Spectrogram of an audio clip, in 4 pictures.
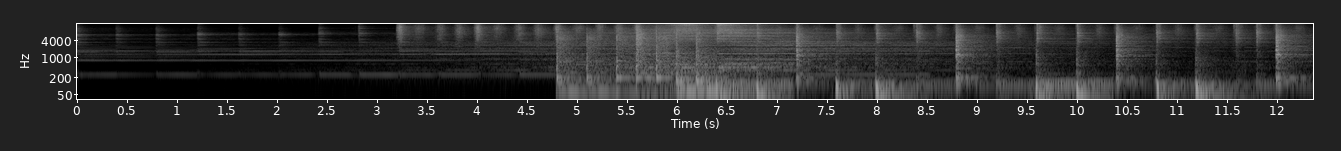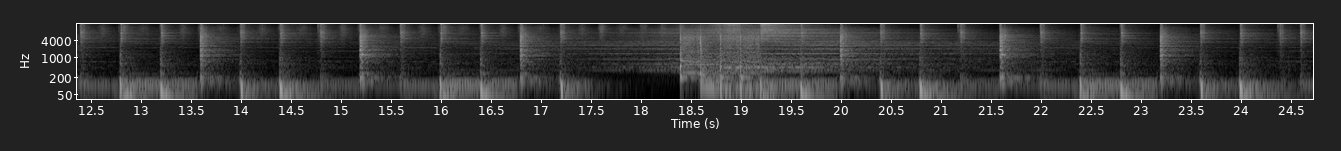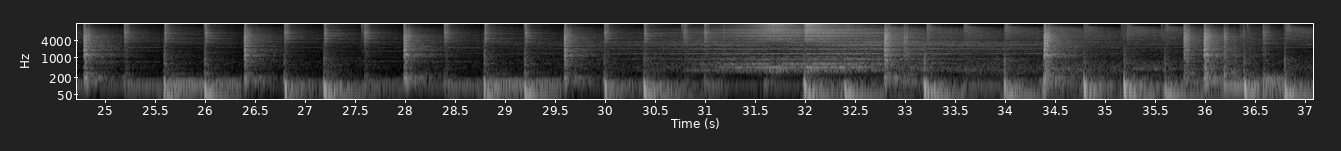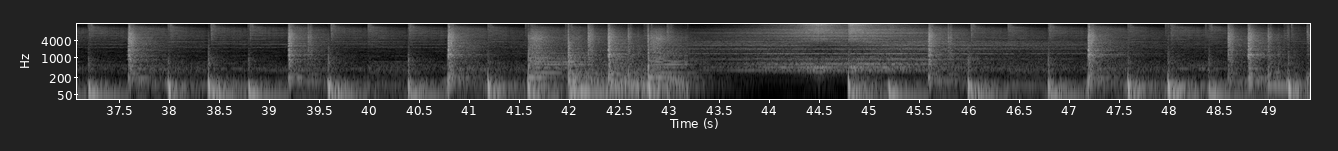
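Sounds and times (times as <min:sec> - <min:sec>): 
drums: 0:03.9 - 0:49.3.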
